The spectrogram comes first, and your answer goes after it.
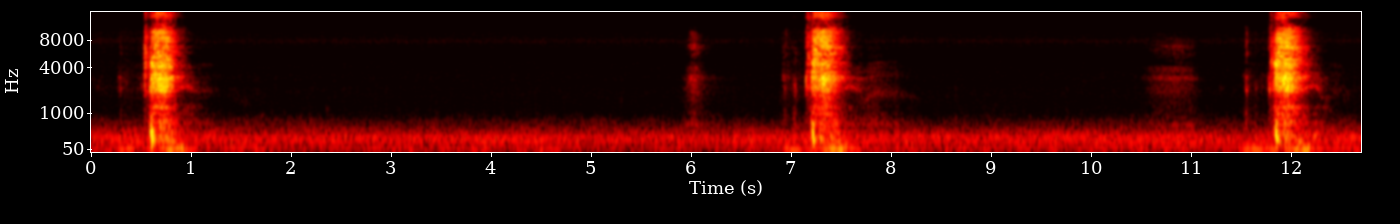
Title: Intensifying allergy sneezes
